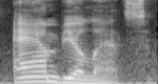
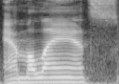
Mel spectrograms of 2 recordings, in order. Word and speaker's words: ambulance: see um let's see the word ambulance is pronounced ambulance many of us say amulance or amals but the the word is ambulance say it with me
